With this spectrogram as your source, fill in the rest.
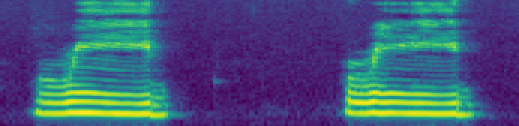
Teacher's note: You should still be able to feel that small vibration until you stop that D sound. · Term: stop D sound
